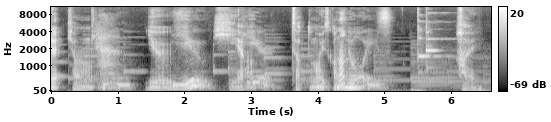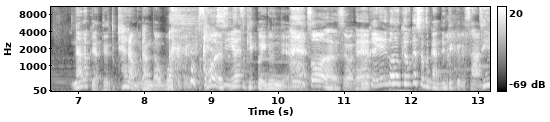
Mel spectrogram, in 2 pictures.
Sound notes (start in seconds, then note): 11.1 laughs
